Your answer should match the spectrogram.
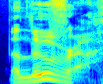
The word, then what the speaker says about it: Louvre: The Louvre, and I don't even know how to say it properly. – The Louvre.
